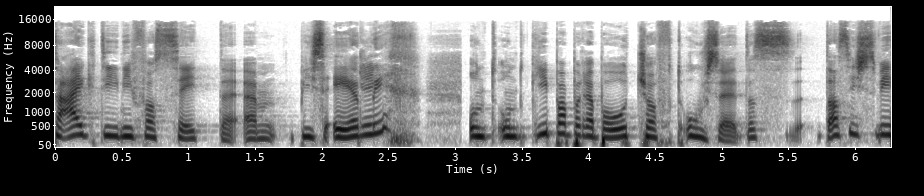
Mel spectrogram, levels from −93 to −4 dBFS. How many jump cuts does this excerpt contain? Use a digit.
1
